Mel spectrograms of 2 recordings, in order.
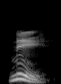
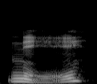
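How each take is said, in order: First: It is said without the falling-rising tone. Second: It is said with a falling-rising tone. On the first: The speaker calls it wrong. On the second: The speaker calls it right.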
